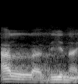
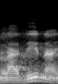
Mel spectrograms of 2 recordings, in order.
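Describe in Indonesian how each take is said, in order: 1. Kata ini dimulai dengan bunyi vokal a. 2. Kata ini langsung dimulai dengan bunyi l. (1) "tapi alladzina, itulah hamzah wasol" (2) "jangan ladina ya"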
